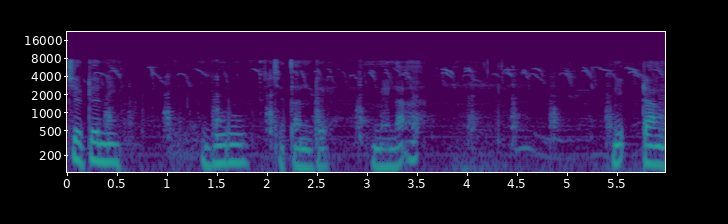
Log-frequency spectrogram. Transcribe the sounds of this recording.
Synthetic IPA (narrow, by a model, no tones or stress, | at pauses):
t͡ʃəʈəni | buɾut͡ʃɛt̪anɾɛ | mɛnaʔa | niʔ̚ʈaŋ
